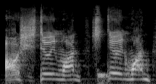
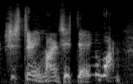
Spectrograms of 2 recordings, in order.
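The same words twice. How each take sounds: First: Mice squeaking. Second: High squeaky Cockney mice; Cockney mice squealing as they scarper. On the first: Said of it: "they say, like". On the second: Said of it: "in Squeaky Cockney". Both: Acted.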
